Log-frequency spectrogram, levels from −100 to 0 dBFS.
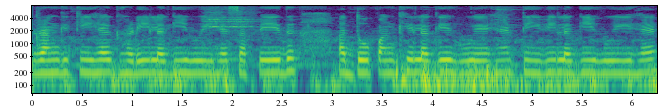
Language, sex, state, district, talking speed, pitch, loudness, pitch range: Hindi, female, Chhattisgarh, Sarguja, 180 wpm, 200 Hz, -18 LUFS, 195-200 Hz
